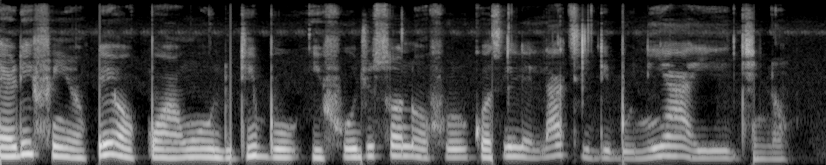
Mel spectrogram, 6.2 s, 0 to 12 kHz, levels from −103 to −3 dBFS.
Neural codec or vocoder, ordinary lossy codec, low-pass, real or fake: vocoder, 48 kHz, 128 mel bands, Vocos; none; 10.8 kHz; fake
